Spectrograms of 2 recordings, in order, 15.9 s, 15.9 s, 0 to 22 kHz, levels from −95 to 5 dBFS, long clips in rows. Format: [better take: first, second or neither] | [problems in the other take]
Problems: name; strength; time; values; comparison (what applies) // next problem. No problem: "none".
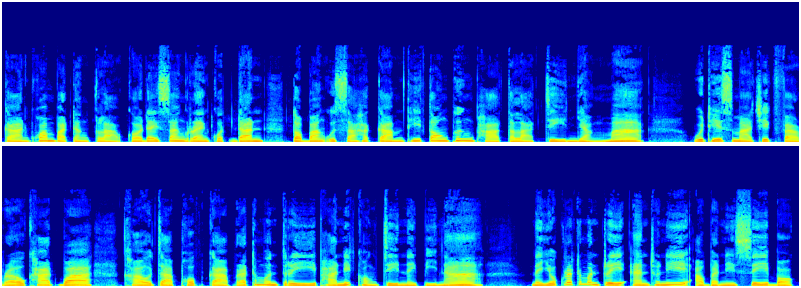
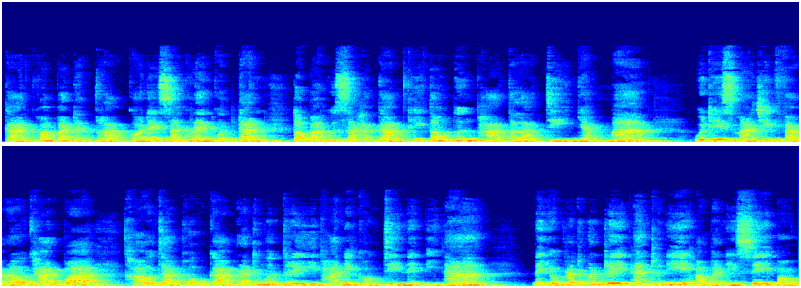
first | off-mic speech; far // room echo; noticeable; dies away in 0.5 s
